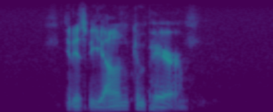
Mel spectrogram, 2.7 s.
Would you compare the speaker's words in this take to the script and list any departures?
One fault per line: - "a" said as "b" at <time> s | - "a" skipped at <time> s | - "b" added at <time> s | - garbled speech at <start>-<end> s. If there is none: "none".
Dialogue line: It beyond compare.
- "is" added at 0.7 s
